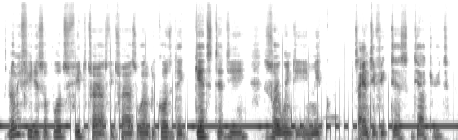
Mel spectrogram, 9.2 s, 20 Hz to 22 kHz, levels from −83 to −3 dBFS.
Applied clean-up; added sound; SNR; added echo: none; Telephone; 3 dB; none.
